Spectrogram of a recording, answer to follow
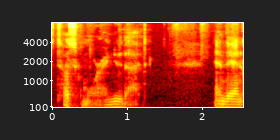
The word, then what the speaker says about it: Tuskmore: Sorry, I always want to call it Tormusk. It's Tuskmore.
